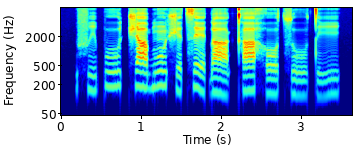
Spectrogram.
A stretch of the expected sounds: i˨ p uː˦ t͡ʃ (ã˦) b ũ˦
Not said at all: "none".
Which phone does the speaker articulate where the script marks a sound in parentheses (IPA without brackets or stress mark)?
a˦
